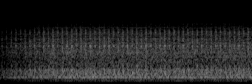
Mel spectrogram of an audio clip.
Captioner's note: car motor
